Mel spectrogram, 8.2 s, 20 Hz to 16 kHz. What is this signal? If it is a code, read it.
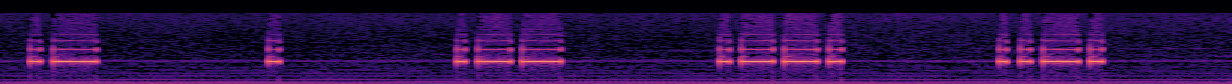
Morse code, heard as a keyed tone, about 16 wpm, spaced as for 6 wpm, 970 Hz. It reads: AEWPF
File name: Onlinelehrgang / morsen / DJ4UF Morsen25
